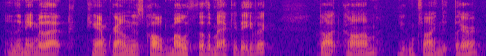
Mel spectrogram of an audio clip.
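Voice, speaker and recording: Gravelly man speaking at public comment. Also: medium pitch, steady tone, normal speed. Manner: plain, matter-of-fact. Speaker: member of the public addressing council. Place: council chamber.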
